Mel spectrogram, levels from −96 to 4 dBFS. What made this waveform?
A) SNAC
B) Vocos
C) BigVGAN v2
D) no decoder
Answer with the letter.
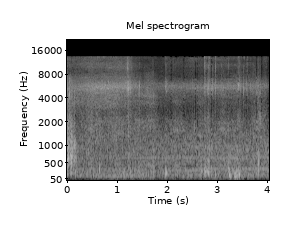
D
